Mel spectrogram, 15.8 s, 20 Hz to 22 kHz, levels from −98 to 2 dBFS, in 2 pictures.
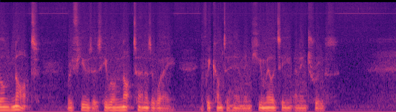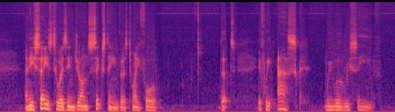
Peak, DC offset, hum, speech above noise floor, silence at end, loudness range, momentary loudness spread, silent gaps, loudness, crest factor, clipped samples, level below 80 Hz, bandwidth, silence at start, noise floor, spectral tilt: -2 dBFS; 0.5%; none; 22 dB; 0 s; 10 LU; 24 LU; none; -25 LUFS; 24 dB; under 0.1%; -54 dBFS; over 20 kHz; 0 s; -47 dBFS; -4 dB/octave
